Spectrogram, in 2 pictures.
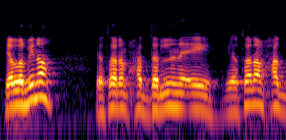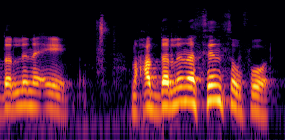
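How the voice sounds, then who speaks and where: A young man with an Egyptian Arabic accent, teaching an exam review lesson in an animated, joking way full of rhetorical questions. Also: fairly high pitch, fast talker. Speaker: English teacher.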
